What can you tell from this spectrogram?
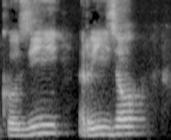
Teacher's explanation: Così, riso, with a hard S, is the traditional pronunciation of these words. Nowadays, it's more common to hear the voiced Z sound here, even in spoken language, especially in northern Italy.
